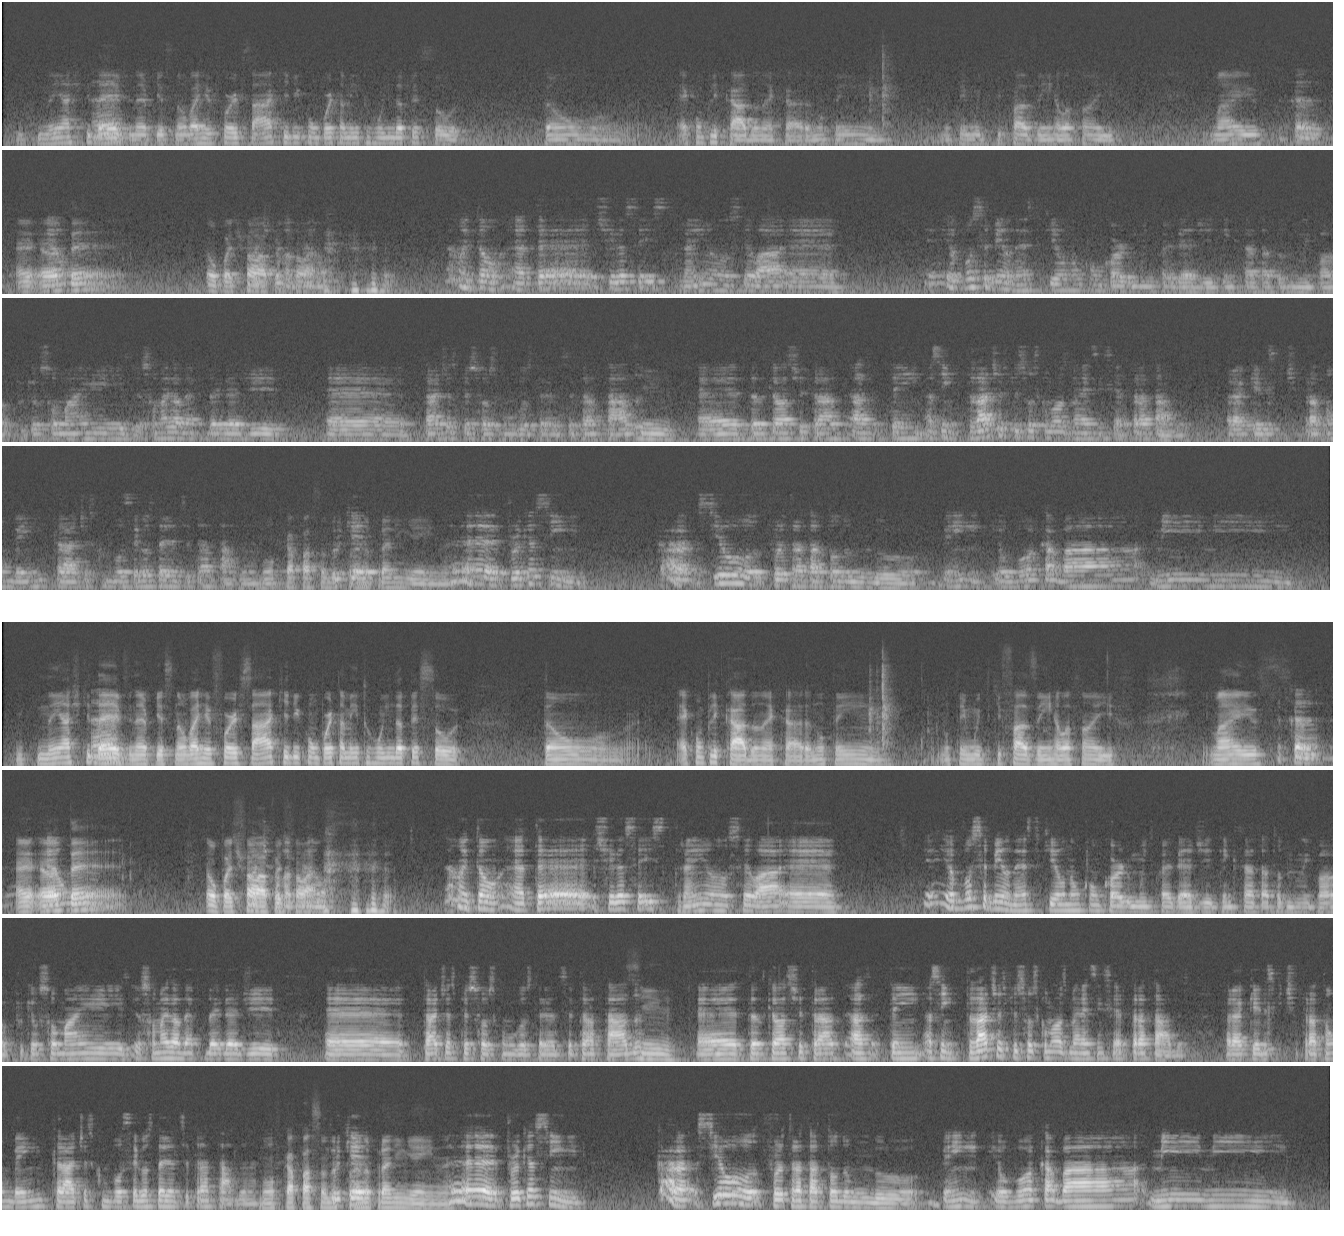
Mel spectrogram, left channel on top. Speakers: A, on the right; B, on the right.
A: Nem acho que deve,
B: é,
A: né, porque senão vai reforçar aquele comportamento ruim da pessoa. Então, é complicado, né, cara, não tem, não tem muito o que fazer em relação a isso. Mas
B: é, cara,
A: é, Eu
B: é
A: até.
B: um.
A: Não, pode falar,
B: Pode
A: pode
B: falar,
A: falar.
B: perdão.
A: <laughs>
B: Não, então, é até chega a ser estranho, sei lá, é. E- Eu vou ser bem honesto que eu não concordo muito com a ideia de tem que tratar todo mundo igual, porque eu sou mais, eu sou mais adepto da ideia de eh, trate as pessoas como gostaria de ser tratada,
A: Sim,
B: eh, Entendi. tanto que elas te tratam, as- tem, assim, trate as pessoas como elas merecem ser tratadas. Para aqueles que te tratam bem, trate-as como você gostaria de ser tratado, né?
A: não ficar passando
B: Porque,
A: pano pra ninguém, né?
B: é, porque assim, cara, se eu for tratar todo mundo bem, eu vou acabar me, me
